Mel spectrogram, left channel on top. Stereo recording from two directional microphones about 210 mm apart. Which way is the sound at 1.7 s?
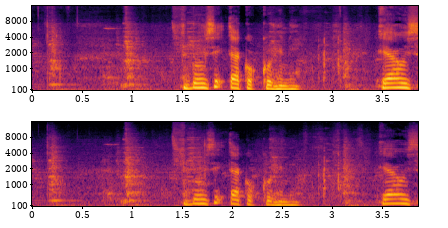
55° left (ahead or behind).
